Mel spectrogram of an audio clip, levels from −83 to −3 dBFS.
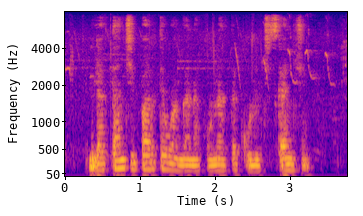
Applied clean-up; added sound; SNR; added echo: none; Bird vocalization, bird call, bird song; 18 dB; reverberation time 0.2 s.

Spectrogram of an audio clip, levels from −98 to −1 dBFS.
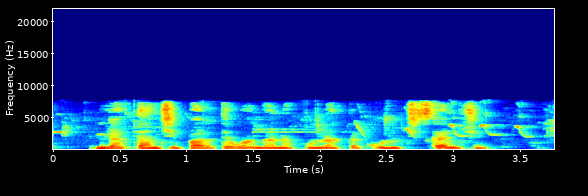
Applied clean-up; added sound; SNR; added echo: classical method WPE with log-MMSE.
